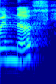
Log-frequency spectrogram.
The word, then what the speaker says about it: enough: E o enough é uma exceção, o GH é falado aqui nessa palavra, né?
